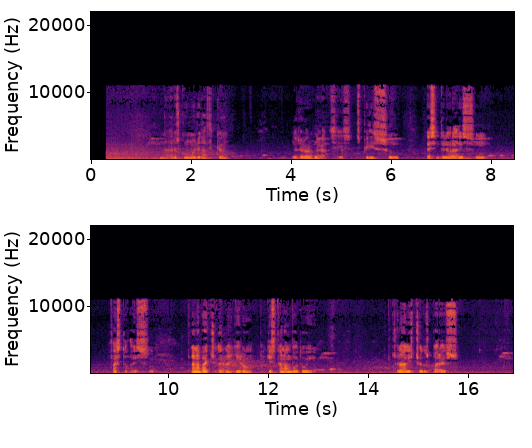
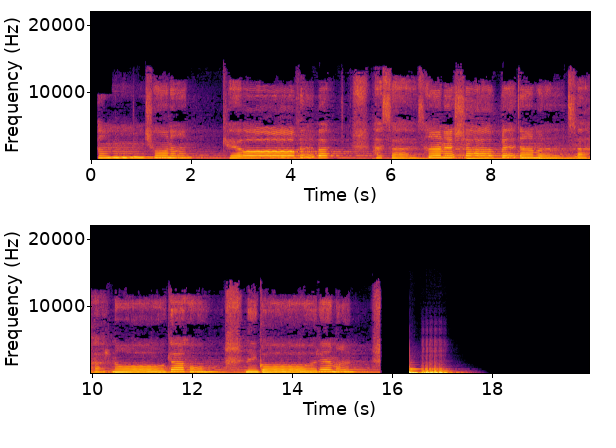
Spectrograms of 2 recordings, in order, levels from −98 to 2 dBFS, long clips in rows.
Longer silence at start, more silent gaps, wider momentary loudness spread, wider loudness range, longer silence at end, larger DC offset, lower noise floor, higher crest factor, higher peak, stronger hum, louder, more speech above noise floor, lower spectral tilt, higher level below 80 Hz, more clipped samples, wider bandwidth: first, 0.3 s vs 0.15 s; second, none vs 15.80-16.34 s; first, 22 LU vs 14 LU; first, 9 LU vs 3 LU; second, 0 s vs 2.45 s; neither; about the same, -59 dBFS vs -56 dBFS; first, 24 dB vs 16 dB; second, -10 dBFS vs 0 dBFS; neither; second, -31 LUFS vs -17 LUFS; second, 29 dB vs 39 dB; second, -4.5 dB/octave vs -6.5 dB/octave; second, -62 dBFS vs -26 dBFS; neither; second, 11.5 kHz vs 14 kHz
